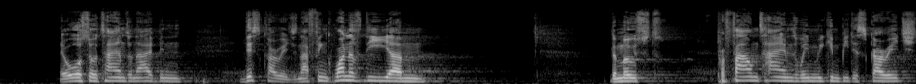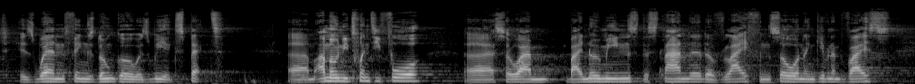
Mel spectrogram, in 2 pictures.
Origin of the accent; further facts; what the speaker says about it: London, United Kingdom; You know, I'm not from South London, I'm from North London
